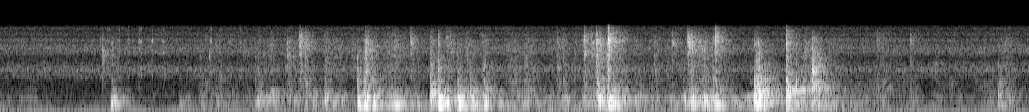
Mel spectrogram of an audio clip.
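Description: A screwdriver scrapes and clicks against plastic.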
